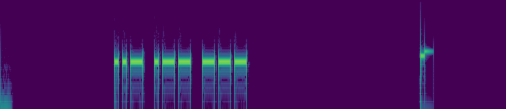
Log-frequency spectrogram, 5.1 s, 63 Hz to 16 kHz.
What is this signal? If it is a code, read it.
Morse code, heard as a keyed tone, about 30 wpm, 700 Hz. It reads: UWO
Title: USA Call Sign Postfixes - 3 Letters 30wpm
